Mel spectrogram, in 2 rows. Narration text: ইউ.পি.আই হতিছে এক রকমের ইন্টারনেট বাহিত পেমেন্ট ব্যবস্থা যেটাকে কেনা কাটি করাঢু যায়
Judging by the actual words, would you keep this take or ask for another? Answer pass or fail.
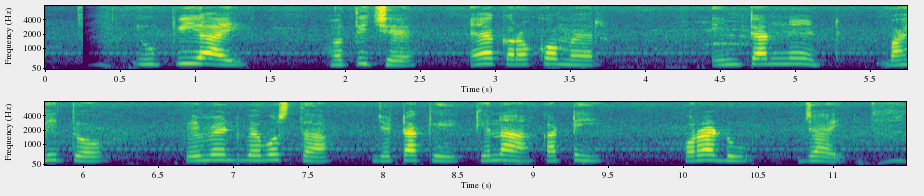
pass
